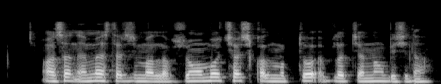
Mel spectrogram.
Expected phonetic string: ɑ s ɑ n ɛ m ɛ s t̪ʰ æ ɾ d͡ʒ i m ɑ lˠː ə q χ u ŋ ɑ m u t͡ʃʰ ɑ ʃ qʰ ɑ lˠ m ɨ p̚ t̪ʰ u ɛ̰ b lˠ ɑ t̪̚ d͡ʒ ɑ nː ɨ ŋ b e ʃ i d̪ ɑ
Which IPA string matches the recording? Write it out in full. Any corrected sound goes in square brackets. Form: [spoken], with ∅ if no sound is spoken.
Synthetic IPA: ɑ s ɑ n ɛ m ɛ s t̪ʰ æ ɾ d͡ʒ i m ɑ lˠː ə q [ʃ] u ŋ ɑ m u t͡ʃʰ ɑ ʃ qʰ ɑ lˠ m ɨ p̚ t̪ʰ u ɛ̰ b lˠ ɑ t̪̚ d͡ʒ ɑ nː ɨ ŋ b e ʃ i d̪ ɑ

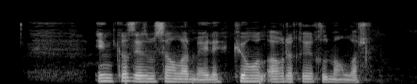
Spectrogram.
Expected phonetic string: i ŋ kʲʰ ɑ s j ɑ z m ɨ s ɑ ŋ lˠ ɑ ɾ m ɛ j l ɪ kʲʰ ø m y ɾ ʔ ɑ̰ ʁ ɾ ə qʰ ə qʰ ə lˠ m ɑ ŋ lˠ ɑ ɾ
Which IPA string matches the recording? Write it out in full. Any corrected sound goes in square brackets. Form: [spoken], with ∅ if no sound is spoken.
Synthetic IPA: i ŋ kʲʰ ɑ [z] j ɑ z m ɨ s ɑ ŋ lˠ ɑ ɾ m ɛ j l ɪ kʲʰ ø [ŋ] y [l] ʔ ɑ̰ ʁ ɾ ə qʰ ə qʰ ə lˠ m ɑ ŋ lˠ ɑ ɾ

